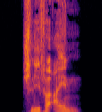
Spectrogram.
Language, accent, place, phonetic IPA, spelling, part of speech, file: German, Germany, Berlin, [ˌʃliːfə ˈaɪ̯n], schliefe ein, verb, De-schliefe ein.ogg
- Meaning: first/third-person singular subjunctive II of einschlafen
